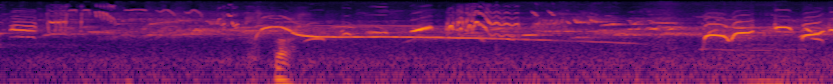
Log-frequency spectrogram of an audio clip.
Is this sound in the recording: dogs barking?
no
